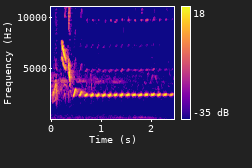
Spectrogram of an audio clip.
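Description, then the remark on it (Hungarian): A common nightingale, a small member of the thrush family, sings, opening with a few sweeping whistled notes before launching into a fast, steady run of identical sharp pulses, clear with no voices. “A fülemüle ez egy rigóféle, tehát egy apró termetű rigóféle lényegében.”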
